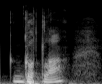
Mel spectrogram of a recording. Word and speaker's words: Kgotla: ale jmenuje se zhruba jako Gotla, píše se to Kgotla, ale nedokážu to vyslovit, protože v té výslovnosti, v tom jazyce secvaná je taková mlaskavka.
